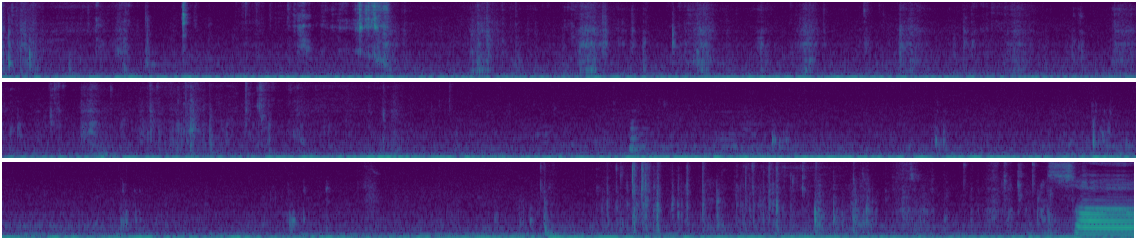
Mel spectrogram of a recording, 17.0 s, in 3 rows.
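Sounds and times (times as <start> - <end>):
crunching crisp chips: 0.0 - 7.7, 14.2 - 16.6
steady low hum: 0.0 - 17.0.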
